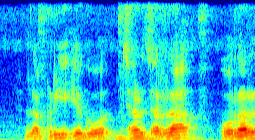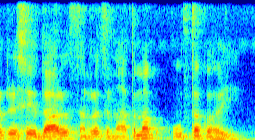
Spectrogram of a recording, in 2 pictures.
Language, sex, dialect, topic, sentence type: Magahi, male, Southern, agriculture, statement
